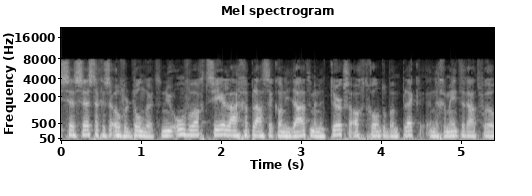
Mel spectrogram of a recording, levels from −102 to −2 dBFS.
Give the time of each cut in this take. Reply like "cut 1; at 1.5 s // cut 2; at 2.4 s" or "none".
none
